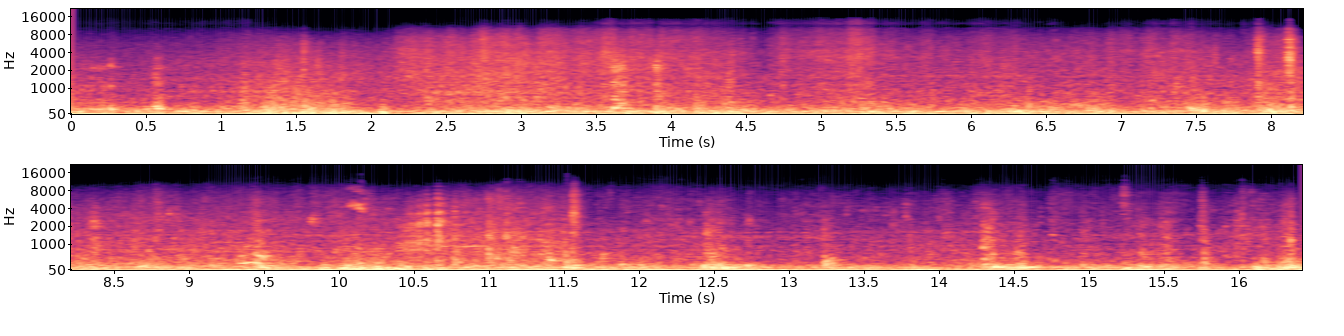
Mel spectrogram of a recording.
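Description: Small fishing boat's engine running steadily, a constant low hum, with wind on the microphone and water noise.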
